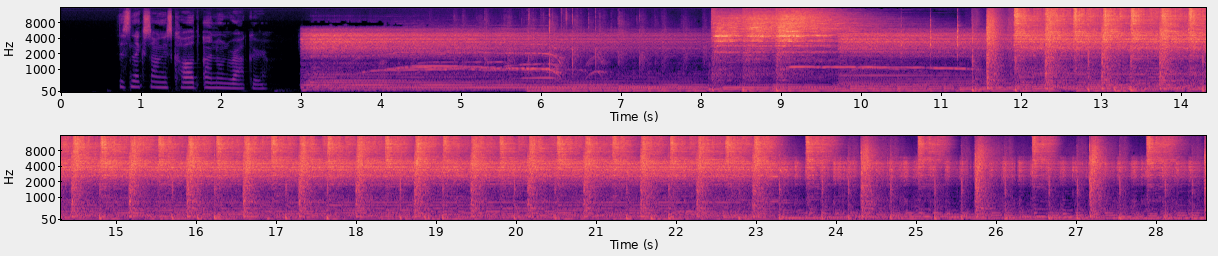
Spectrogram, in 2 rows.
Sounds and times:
Music: 3.0 - 28.6.

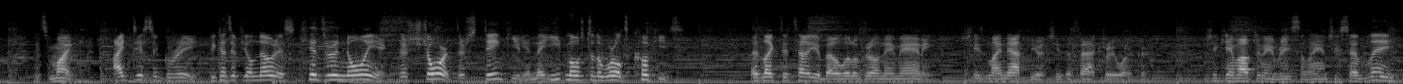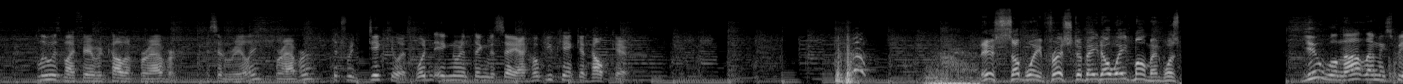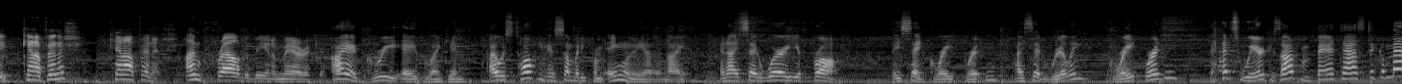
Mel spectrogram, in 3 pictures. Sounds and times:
Music: 0.0 - 25.9, 26.9 - 42.0
Speech: 0.4 - 6.8, 7.5 - 11.5, 12.1 - 20.4, 23.8 - 25.8, 27.1 - 36.4, 37.0 - 42.0.

